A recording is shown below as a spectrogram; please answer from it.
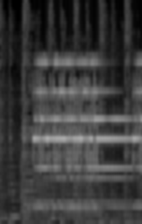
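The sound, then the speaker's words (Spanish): A telephone rings with a steady electronic tone made of bright, high layered notes that hold for about two seconds with no pauses. “Que tenemos una llamada.”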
